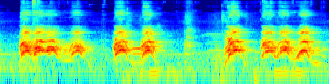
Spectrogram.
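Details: Household dog barking in quick bursts: a run of three barks, a pair, a soft isolated woof, then three rapid barks, all sharp and rough-edged with brief pauses between groups.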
